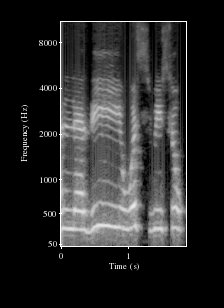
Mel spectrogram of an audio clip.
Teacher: أو ياء ساكنة مكسورة ما قبلها وبعدها ياء متحركة من كلمتين مثل الذي يوسوس، لأن الياء المادية تخرج من الجوف والياء المتحركة تخرج من وسط اللسان، فعلينا التمكين في حرف مد كي لا يسقط أو يدغم.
